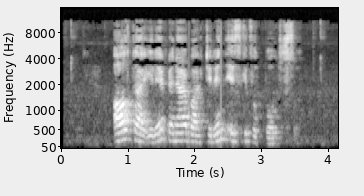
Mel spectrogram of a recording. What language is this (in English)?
Turkish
